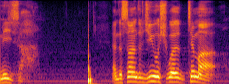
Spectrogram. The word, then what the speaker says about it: Jeush: And the sons of Jeush were Timah, or Euish, or Yeush. Sometimes they change the name because they can't pronounce it themselves. And Alva and Jeheth. It should be Yetheth, or something to that effect. The J wasn't there at that time.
